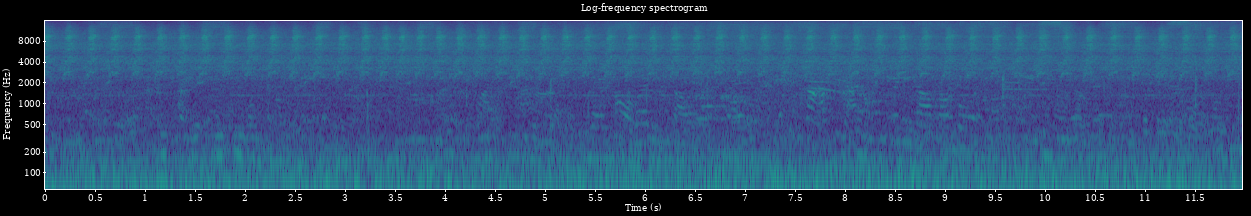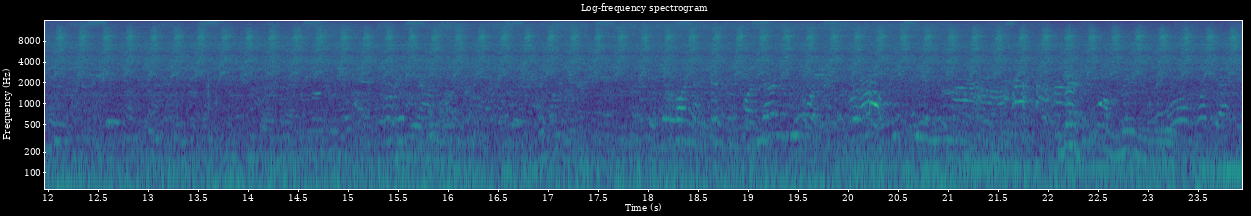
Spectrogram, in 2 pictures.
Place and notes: HutoushanPark - In the Park
Chat between elderly, Sony PCM D50 + Soundman OKM II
